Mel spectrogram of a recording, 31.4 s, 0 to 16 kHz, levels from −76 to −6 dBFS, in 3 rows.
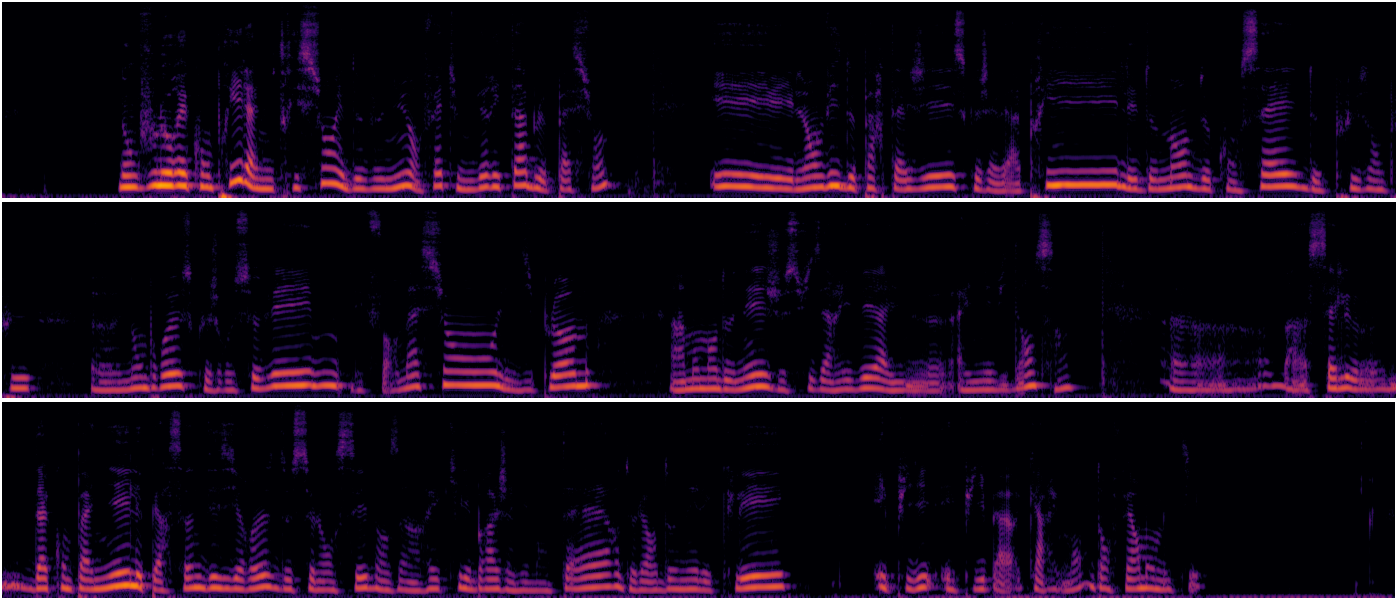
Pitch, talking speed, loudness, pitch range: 195 Hz, 155 wpm, -38 LUFS, 170-220 Hz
